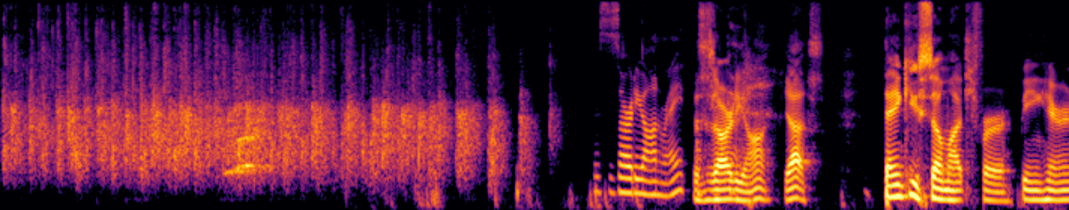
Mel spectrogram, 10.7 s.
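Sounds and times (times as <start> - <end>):
audience applauding a UFC champion invited up as a guest: 0.0 - 5.6
speech: 6.0 - 10.6.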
